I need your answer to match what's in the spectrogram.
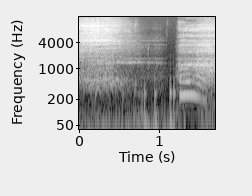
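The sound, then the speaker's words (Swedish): Shaky, breathy crying with a few sharp sniffles and gasping intakes of breath, ending in a brief wavering voiced whimper. No words are spoken. “Ja, nu gråter jag.”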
